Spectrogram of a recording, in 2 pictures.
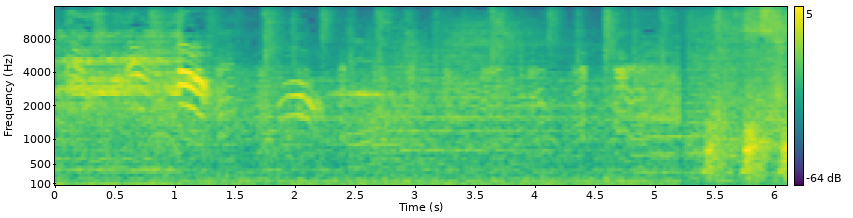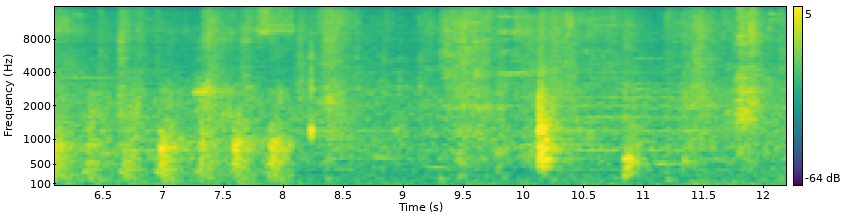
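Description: A newborn kitten gives a couple of high, thin mews over background music. Then irregular knocks and clatter of building work, ending with two sharp, louder strikes near the end.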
